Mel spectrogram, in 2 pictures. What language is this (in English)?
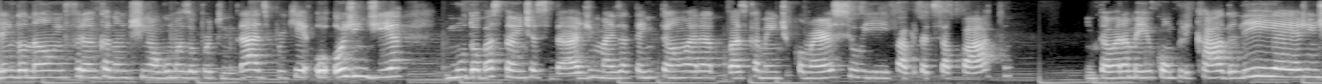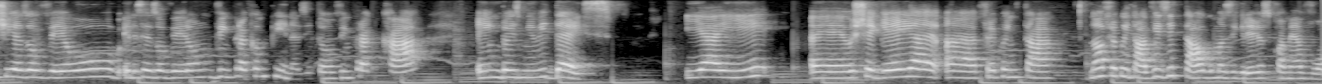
Portuguese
